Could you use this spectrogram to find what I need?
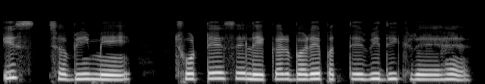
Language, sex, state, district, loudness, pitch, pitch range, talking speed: Hindi, female, Assam, Kamrup Metropolitan, -14 LUFS, 245 Hz, 230-255 Hz, 150 wpm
